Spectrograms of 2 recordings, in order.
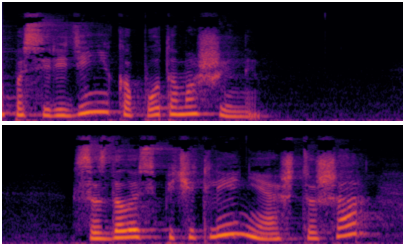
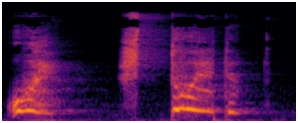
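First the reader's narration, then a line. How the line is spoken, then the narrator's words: Frightened cry. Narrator (Russian): В испуге вскрикнула Нэнси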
